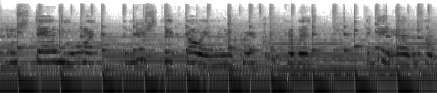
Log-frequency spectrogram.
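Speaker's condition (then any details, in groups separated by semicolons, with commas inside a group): Spastic quadriplegic cerebral palsy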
